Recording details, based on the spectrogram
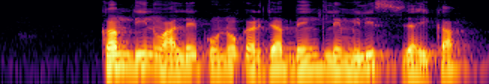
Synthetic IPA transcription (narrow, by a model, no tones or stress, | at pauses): kəmd̪inʋaːlekoːnokɐɾd͡ʒabẽːŋk̬lemɪlisd͡ʒaːɦikaː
